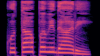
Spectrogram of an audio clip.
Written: ಕುತಾಪವಿದಾರಿ

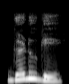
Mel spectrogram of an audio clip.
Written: ಗಡುಗೆ

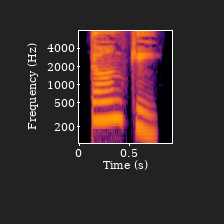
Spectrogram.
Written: ಟಂಕ

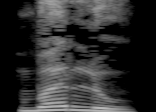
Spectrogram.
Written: ಬರ್ಲು

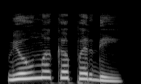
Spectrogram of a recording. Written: ವ್ಯೋಮಕಪರ್ದಿ

